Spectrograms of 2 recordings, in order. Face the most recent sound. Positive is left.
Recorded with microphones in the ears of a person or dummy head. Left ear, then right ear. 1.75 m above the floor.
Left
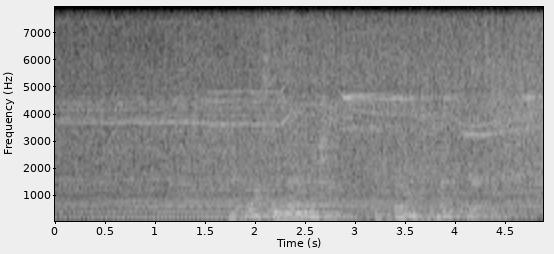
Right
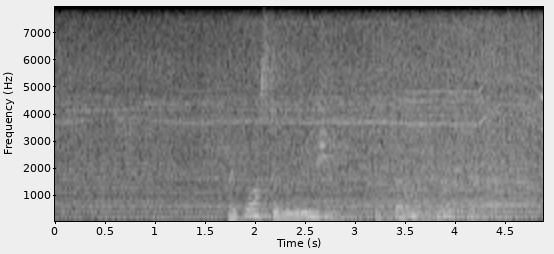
turn(degrees=0)  # may be behind; listen again after turning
